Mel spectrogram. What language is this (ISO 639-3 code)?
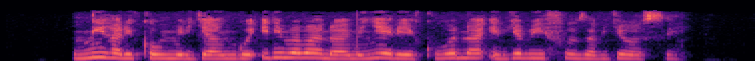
kin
